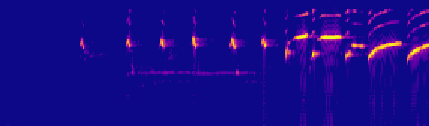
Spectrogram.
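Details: Male canary singing to prepare a female for mating and stimulate nest building; a run of short sharp chips every quarter second, then bright rising and falling whistled notes at high pitch.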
